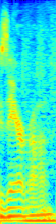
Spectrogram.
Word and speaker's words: Zara: That's just like Zara is actually Zara.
